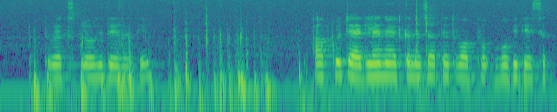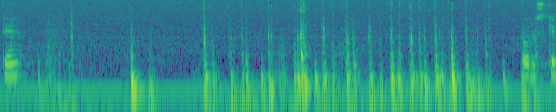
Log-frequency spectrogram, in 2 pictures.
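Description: Keyboard keys click rapidly in quick bursts of typing.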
